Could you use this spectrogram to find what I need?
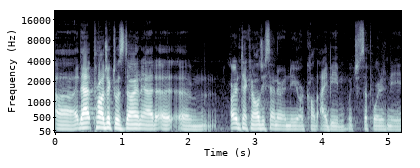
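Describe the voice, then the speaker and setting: At a very fast pace, a man talks with an Arabic accent. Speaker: programmer and educator giving a tech talk. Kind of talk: conference talk. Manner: casual, many filler words.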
